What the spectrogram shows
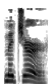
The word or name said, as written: majeure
